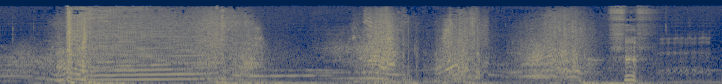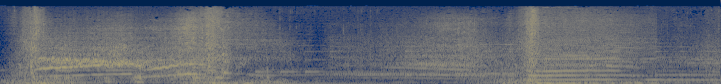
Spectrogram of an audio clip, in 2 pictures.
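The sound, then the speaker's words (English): Racing car engines from a racing video game trailer roar and rev through several passes, with whooshing fly-bys and tire squeal. The pitch climbs and drops repeatedly as the cars accelerate and shift. “Oh, that's right, there was a new Forza Horizon as part of that leak, wasn't there?”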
